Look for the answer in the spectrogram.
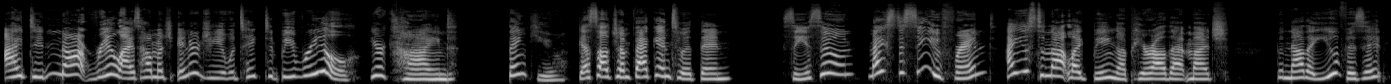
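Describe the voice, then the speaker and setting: A woman voicing a sweet, plucky, excitable talking houseplant in a video game, with earnest, gushing delivery and quaint folksy exclamations. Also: very high-pitched, no room sound, clean studio sound, full character voice. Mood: friendly, cheerful. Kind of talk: video game character acting.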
